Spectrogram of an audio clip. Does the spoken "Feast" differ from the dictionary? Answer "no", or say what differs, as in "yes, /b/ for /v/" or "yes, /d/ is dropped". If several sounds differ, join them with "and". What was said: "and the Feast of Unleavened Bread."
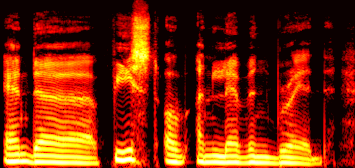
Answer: no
